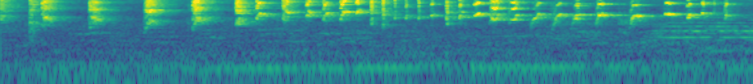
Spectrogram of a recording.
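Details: A young long-tailed shrike with a not-yet-black bill mimics lovebird and house sparrow: rapid, continuous run of shrill chattering chirps that speeds into a dense twittering sequence.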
